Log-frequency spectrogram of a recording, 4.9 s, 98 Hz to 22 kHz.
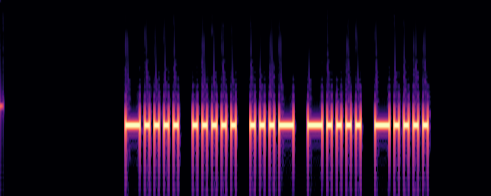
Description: Morse code, heard as a keyed tone, about 25 wpm, 700 Hz. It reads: 65V66
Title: Five Challenging Letter-Number Combinations 25wpm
